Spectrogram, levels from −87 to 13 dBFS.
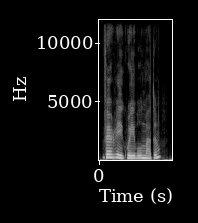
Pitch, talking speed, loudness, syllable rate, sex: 230 Hz, 120 wpm, -16 LUFS, 6.1 syllables/s, female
